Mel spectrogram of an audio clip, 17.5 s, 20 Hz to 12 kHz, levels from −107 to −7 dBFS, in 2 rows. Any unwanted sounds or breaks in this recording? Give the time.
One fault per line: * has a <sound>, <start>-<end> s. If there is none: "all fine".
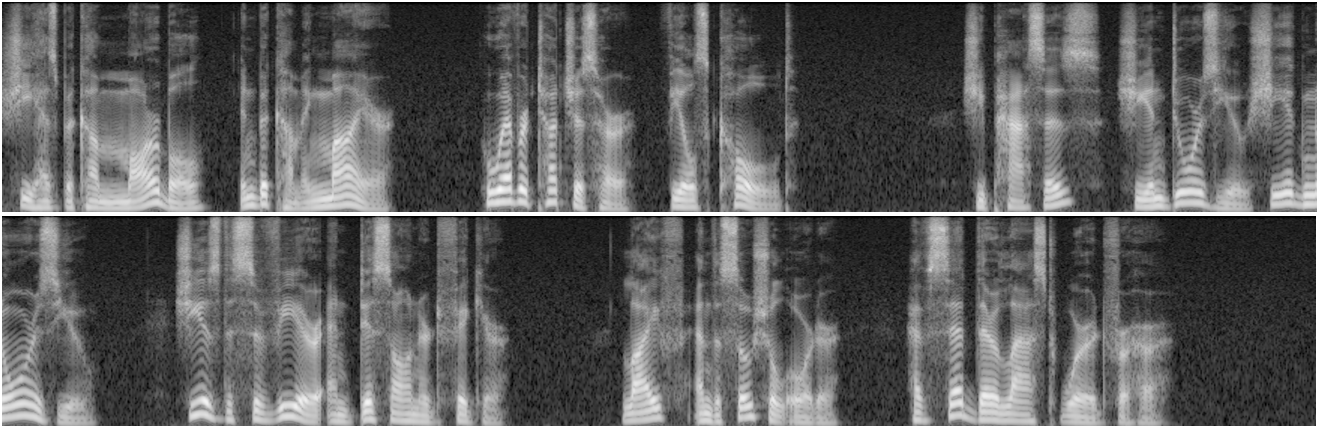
all fine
